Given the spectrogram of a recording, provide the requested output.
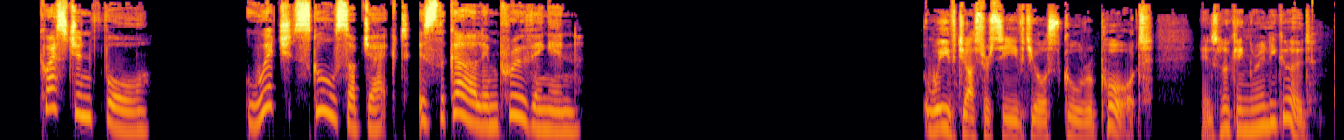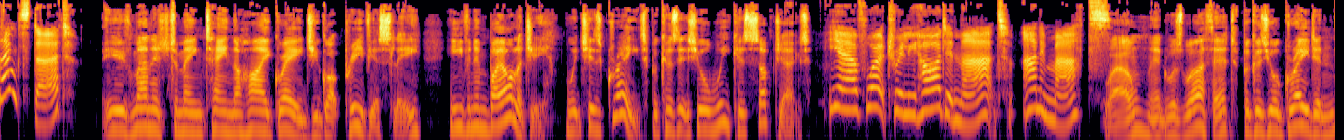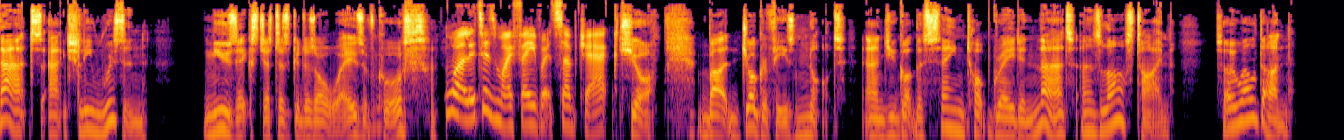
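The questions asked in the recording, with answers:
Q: Which school subject is the girl improving in?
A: Maths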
